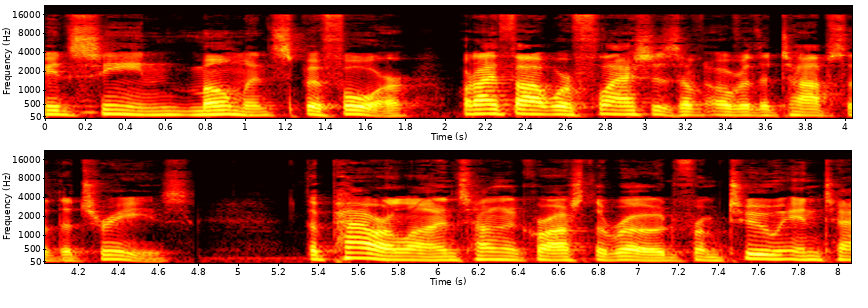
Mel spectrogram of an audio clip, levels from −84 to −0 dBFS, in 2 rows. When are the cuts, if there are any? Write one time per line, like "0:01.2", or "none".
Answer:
0:03.3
